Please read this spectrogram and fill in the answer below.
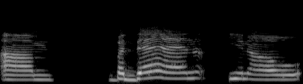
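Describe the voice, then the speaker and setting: A woman speaks with an Israeli accent. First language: Hebrew. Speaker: dancer. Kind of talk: interview.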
